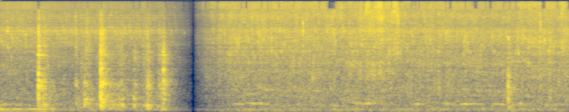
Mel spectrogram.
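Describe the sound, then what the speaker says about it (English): Chopped vegetables frying and sizzling in hot oil while being stirred for shito, a Ghanaian black pepper sauce; a steady close crackle with a few scraping stirs early and a brief break in the middle. "As time goes on, then it will start to fry in the oil."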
